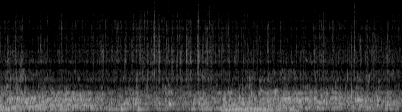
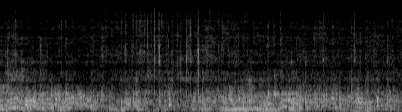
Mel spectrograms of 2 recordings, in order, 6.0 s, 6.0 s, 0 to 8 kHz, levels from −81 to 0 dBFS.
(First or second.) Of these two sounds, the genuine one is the first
